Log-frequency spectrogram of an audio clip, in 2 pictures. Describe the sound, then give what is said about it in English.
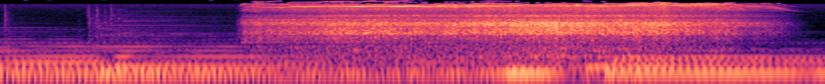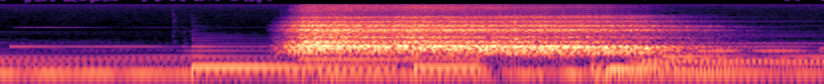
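A slow, deep breath in and out, taken as a calming dragon breath during a children's relaxation exercise. A long airy inhale is followed by a louder, rougher exhale, both over soft sustained background music. “You feel safe and warm as you take one more deep dragon breath in and out.”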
